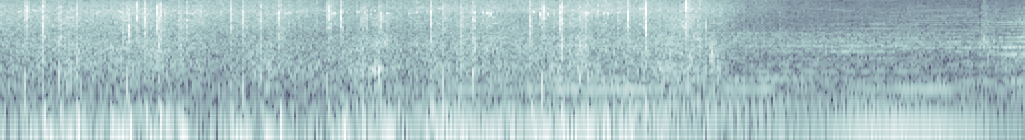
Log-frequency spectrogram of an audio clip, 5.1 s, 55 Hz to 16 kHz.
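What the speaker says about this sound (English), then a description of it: "Whoa there, Roach." Rapid clip-clop of a horse's hooves trotting in the video game Witcher 3, dense and steady over game ambience, then the hoofbeats stop and a sustained low droning tone takes over near the end.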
